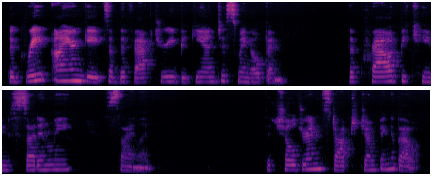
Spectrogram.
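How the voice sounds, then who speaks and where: A woman's voice: medium pitch, a bit bright. A woman in her thirties reading a children's book aloud as narrator. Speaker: reader. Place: indoor room at home by a window.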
